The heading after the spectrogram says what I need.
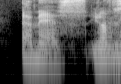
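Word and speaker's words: Hermès: a good few times not hermes it's not a delivery parcel company it's a french word a mess you don't have to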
